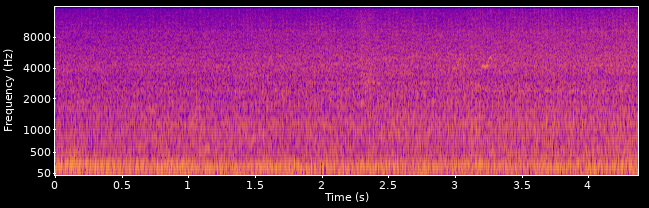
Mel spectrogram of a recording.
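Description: Diesel bus engine idling steadily close by, a constant low hum with no revving.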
